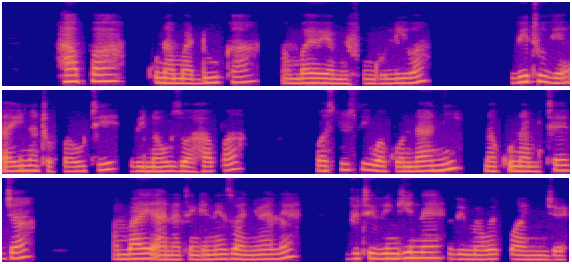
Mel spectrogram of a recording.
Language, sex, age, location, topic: Swahili, female, 18-24, Kisumu, finance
